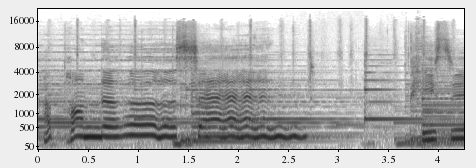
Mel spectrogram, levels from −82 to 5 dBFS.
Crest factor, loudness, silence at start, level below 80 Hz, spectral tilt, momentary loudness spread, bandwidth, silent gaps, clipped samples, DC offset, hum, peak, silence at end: 12 dB; -14 LUFS; 0 s; -52 dBFS; -4.5 dB/octave; 11 LU; 17.5 kHz; none; under 0.1%; under 0.1%; none; -2 dBFS; 0 s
